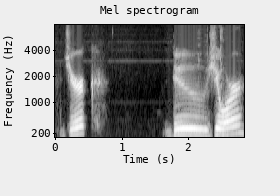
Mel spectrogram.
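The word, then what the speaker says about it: Jerq du Jour: I think her name is Jerk du Jour or something. It's spelled like JERQ, separate word DU, separate word, what did I say it was? Jerk Jour? du Jour, JOUR.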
